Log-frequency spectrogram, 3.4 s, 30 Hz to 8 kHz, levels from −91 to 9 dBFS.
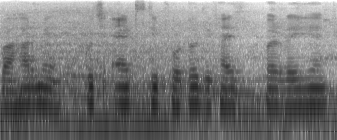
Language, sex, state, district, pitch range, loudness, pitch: Hindi, male, West Bengal, Alipurduar, 110-125 Hz, -16 LUFS, 115 Hz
